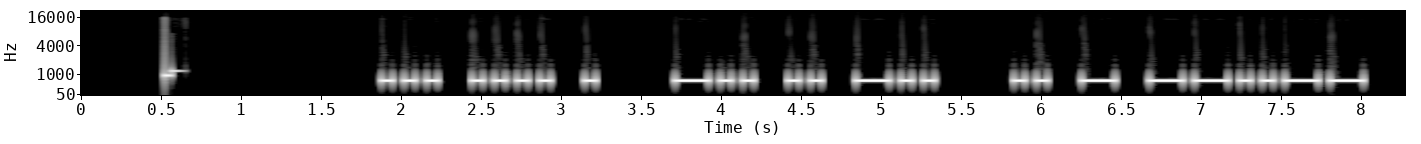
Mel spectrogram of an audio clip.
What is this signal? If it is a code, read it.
Morse code, heard as a keyed tone, about 17 wpm, 700 Hz. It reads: SHE DID IT,
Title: Sentences from Top 1000 Words - Review Part 6 - 17wpm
